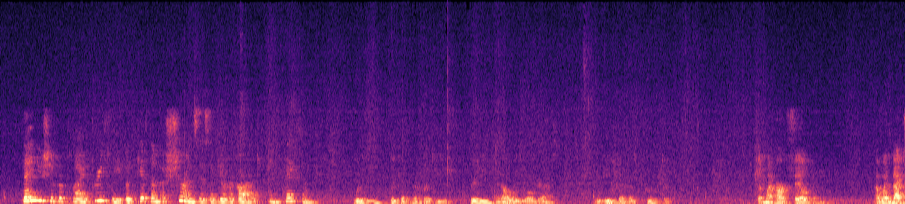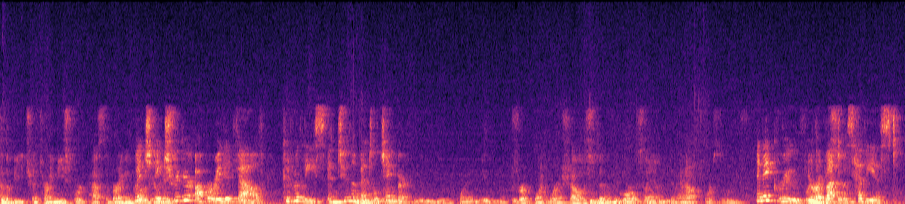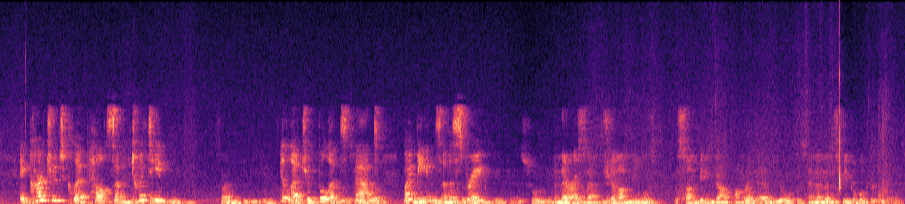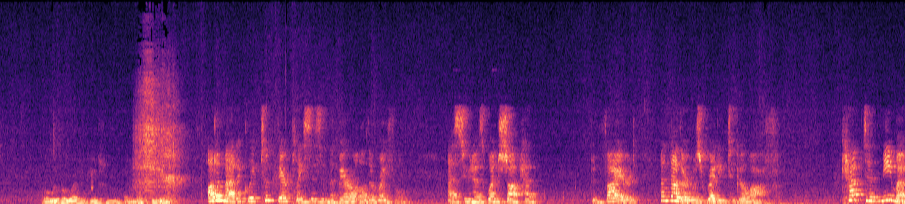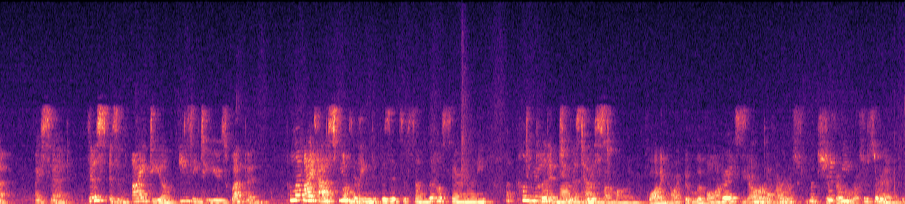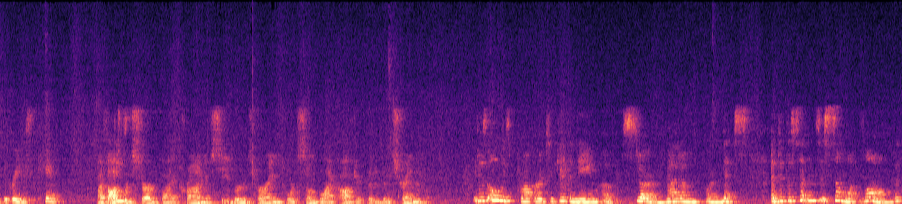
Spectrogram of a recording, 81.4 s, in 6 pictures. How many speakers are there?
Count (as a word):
four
